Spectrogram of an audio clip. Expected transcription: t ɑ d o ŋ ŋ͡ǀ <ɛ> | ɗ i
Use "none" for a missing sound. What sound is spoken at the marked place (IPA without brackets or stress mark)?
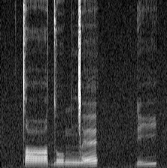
ɛ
